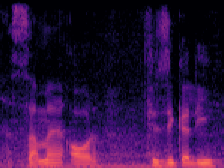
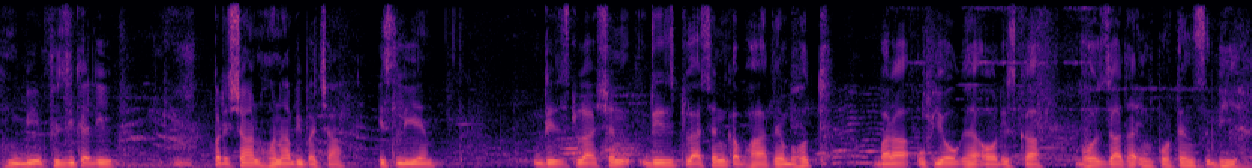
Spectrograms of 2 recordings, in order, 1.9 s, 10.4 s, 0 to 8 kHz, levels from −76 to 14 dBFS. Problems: constant background noise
